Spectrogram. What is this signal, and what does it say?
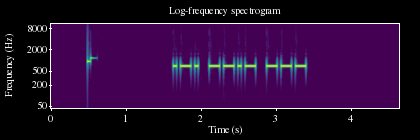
Morse code, heard as a keyed tone, about 25 wpm, 700 Hz. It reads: RQO
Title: USA Call Sign Postfixes - 3 Letters 25wpm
